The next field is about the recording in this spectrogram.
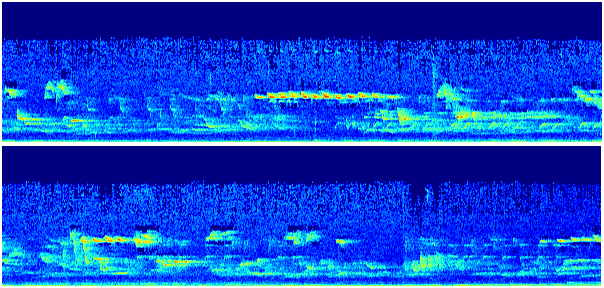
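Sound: bird calls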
